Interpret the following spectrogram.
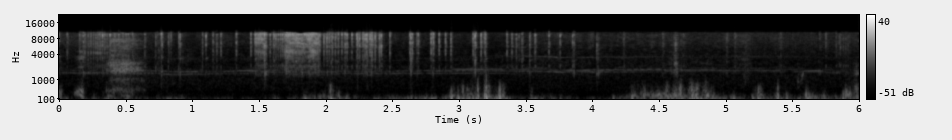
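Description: Fishing reel ticking in rapid fine clicks as a big catfish is played on the rod, with dull rumbles of handling and wind on the microphone.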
